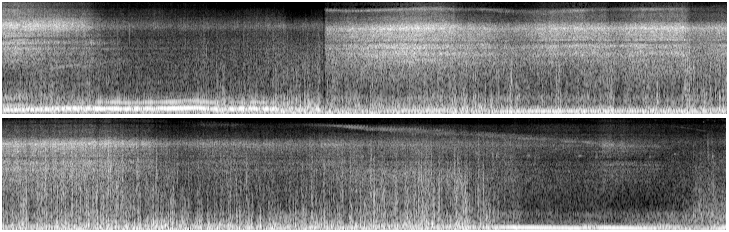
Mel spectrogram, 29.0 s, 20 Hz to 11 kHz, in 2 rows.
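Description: LLY Duramax 6.6 L V8 turbo-diesel heard at the tailpipe while the truck drives: the engine pulls and rises in pitch for the first few seconds, then cruises steadily under heavy wind and road noise with a faint high whine, and drops in pitch near the end as it slows.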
